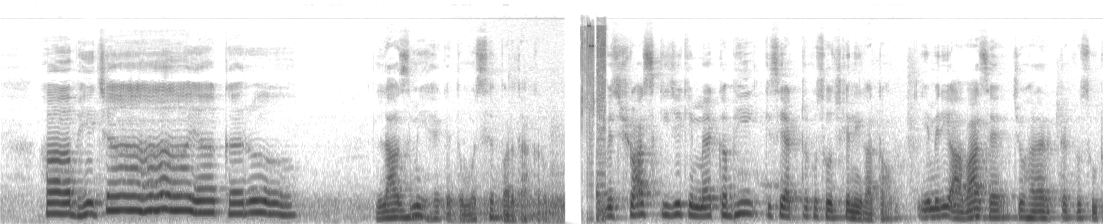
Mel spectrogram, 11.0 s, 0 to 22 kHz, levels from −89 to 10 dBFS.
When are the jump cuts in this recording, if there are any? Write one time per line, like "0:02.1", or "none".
0:05.9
